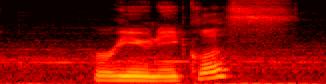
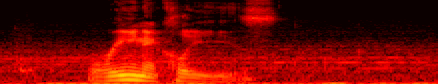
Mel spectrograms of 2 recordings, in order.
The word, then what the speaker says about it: Reuniclus: maybe it's a little bit too far-fetched, but I say the Pokemon Reuniclus. Now, get ready for this. I call Reuniclus Renacles.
